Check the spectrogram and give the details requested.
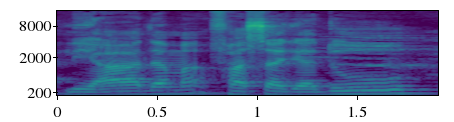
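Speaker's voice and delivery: فَسَجَدُوا with the final و drawn out, slowly; long madd on do. Shown as a demonstration. Teacher demonstrating the madd on فَسَجَدُوا, slow. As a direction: hold the دُو in فَسَجَدُوا for three alifs. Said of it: "دو کے اوپر پھر مد ہے".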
